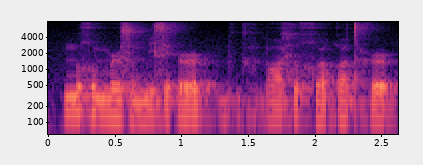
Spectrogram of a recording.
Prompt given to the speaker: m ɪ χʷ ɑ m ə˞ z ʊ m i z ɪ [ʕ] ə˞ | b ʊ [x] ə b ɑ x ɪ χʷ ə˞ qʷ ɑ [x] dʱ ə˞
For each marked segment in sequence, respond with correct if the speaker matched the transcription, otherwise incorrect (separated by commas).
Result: incorrect, incorrect, incorrect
